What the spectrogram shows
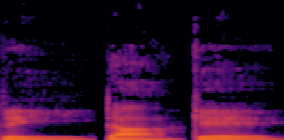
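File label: "ritake", concatenated syllables; Affixing experiment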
